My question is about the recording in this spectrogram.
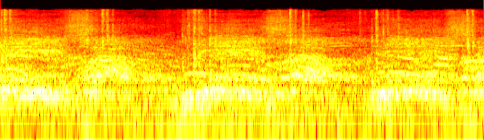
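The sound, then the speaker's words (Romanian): A large crowd at a protest in central Kyiv, Ukraine, organized by former Georgian president Saakashvili, chants loudly in unison, voices rising and falling in a steady repeating rhythm of roughly one phrase per second, with no single voice standing out. “Fostul președinte georgian, devenit politician în Ucraina, a vorbit la un protest organizat de el de mai multe săptămâni în centrul capitalei ucrainene, după ce forțele de securitate au încercat fără succes să-l aresteze.”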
